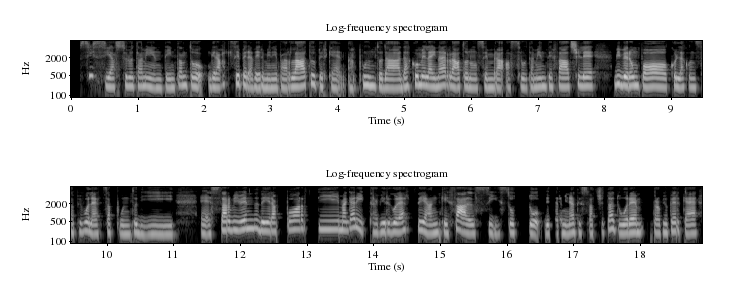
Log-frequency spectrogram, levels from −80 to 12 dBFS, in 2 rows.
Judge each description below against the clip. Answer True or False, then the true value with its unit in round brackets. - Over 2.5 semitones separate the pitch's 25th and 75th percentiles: True (2.9 semitones)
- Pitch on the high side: True (200 Hz)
